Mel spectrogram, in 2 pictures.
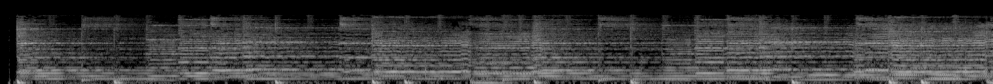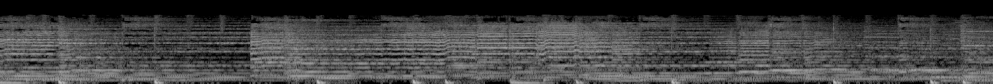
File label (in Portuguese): NASCIMENTO MATERNIDADE ROMANTICA FEM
